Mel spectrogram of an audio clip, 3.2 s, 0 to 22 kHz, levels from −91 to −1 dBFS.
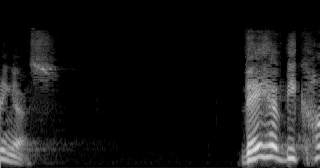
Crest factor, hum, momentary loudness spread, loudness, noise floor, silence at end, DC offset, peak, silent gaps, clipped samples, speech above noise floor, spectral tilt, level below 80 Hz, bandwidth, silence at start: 18 dB; none; 22 LU; -22 LUFS; -81 dBFS; 0 s; under 0.1%; -8 dBFS; none; under 0.1%; 58 dB; -5.5 dB/octave; -76 dBFS; 10.5 kHz; 0 s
